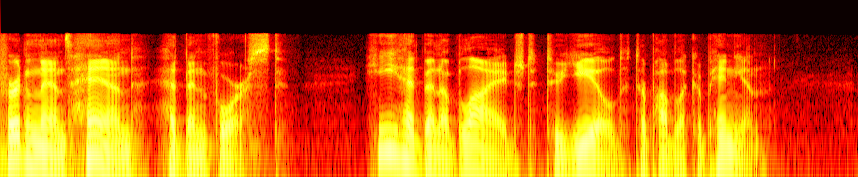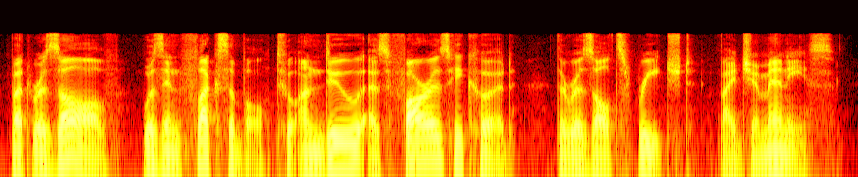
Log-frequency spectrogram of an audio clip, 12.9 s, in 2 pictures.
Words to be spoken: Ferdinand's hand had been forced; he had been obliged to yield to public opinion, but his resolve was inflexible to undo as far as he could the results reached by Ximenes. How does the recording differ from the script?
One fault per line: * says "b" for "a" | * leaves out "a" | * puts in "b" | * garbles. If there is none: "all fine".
* leaves out "his"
